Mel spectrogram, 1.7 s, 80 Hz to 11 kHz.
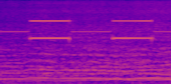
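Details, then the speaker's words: Drone at about 10–12% battery: two long, piercing high beeps about a second apart over a faint motor hum, critical low battery emergency warning, still fully controllable. "so now at ten percent it really beeps at you you can hear that but you can still fly it fine"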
